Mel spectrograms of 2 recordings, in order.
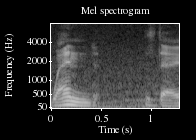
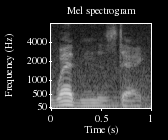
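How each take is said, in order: First: The first d is silent. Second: The first d is pronounced. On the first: The speaker calls it wrong. "We're not supposed to pronounce it Wednesday" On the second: The speaker calls it right. "It's supposed to be Wednesday. Weden"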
